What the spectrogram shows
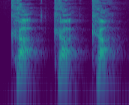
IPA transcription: kə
